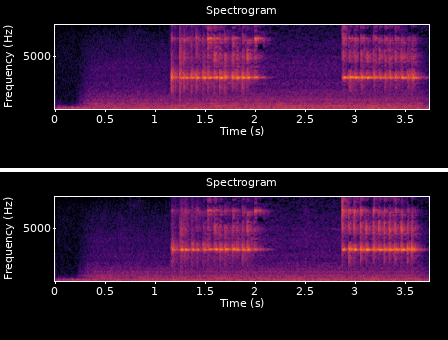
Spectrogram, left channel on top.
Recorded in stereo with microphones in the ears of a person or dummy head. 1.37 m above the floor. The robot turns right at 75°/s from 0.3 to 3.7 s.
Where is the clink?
110° left, 1.9 m; by 3.7 s 65° right, 1.9 m.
